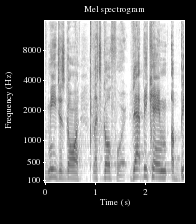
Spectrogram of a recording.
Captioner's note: claps hand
